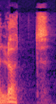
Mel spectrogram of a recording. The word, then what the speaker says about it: lotte: And then la lotte. Final E, not pronounced. Lotte. T-t-t.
